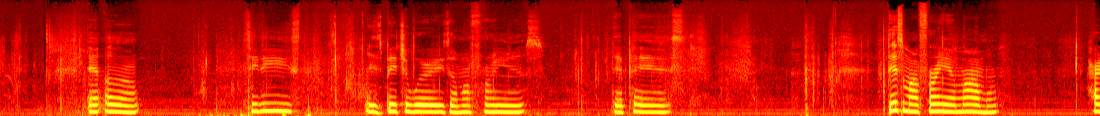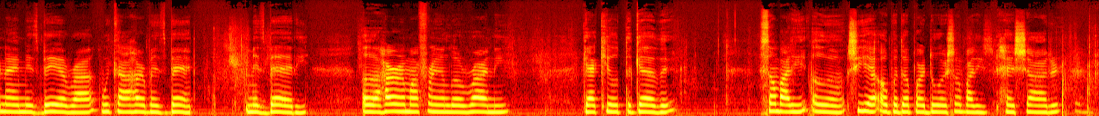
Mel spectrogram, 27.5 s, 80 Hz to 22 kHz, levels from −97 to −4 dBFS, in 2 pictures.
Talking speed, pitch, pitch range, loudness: 110 wpm, 230 Hz, 220-235 Hz, -23 LUFS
